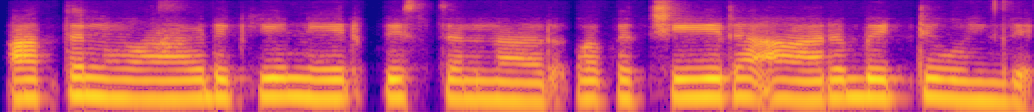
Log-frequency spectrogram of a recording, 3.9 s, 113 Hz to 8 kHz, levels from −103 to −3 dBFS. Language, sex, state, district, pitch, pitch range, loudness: Telugu, female, Andhra Pradesh, Manyam, 195 Hz, 190-200 Hz, -17 LUFS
